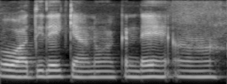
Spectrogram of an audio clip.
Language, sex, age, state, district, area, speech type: Malayalam, female, 18-30, Kerala, Wayanad, rural, spontaneous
